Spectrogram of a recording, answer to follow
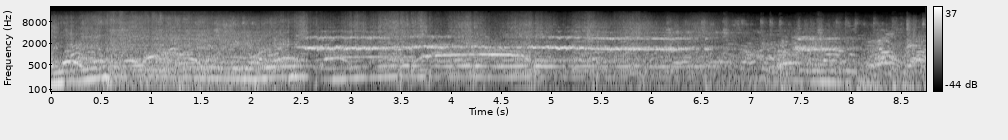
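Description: A car's engine revving up, then its tyres squealing steadily for about four seconds in a burnout, over a shouting crowd.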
